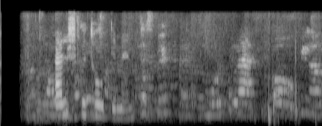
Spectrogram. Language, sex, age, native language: Icelandic, female, 10, Icelandic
